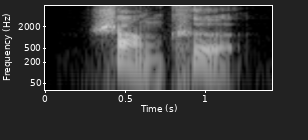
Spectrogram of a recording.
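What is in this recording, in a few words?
"shang4ke4", Chinese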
